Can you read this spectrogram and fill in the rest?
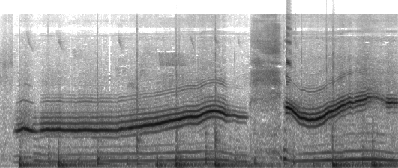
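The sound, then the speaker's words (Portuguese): A loud, sustained whistling wind effect depicting the powerful suduca wind sweeping into Portinha beach and bringing a cold front, its pitch slowly rising and wavering, broken briefly by a rushing gust before the howl returns higher and continues to the end. “O Suduca assobiou.”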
